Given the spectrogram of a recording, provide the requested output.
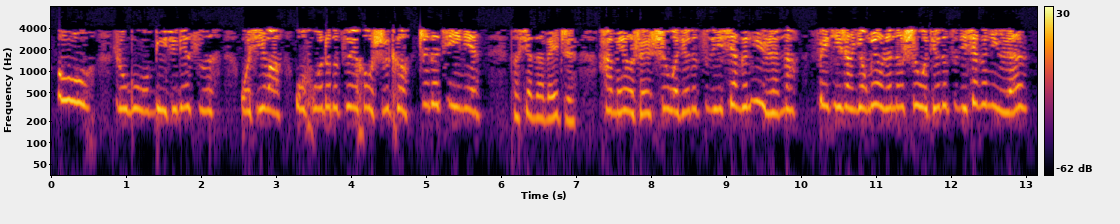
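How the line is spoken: Wailing shout. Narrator (Chinese): 他嚎啕大哭，接着又大喊道

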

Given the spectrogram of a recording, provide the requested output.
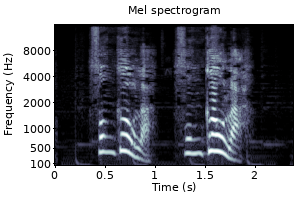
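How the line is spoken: Frightened shout. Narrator (Chinese): 皇帝心里害怕，大声喊道

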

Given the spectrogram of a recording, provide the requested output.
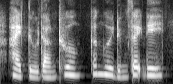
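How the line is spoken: Soft sighing. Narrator (Vietnamese): Đạo Huyền Chân Nhân khẽ thở dài bảo

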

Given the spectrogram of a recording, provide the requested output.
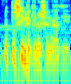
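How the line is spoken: Cheerful, ringing voice. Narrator (Spanish): dijo el recién llegado con una voz alegre, sonora

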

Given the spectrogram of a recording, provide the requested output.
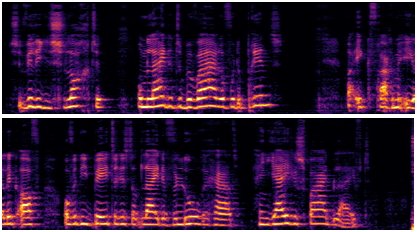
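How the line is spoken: Sobbing. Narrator (Dutch): snikte

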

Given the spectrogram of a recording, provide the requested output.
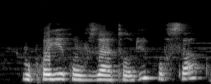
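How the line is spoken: Growled. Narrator (French): gronda Delic

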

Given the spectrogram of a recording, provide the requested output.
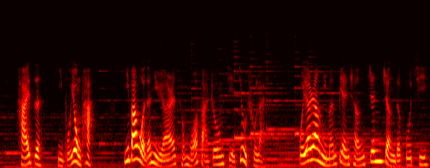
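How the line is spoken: King, relieved and laughing. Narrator (Chinese): 国王终于释怀了，笑着说

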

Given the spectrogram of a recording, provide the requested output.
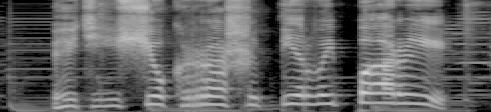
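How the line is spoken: Exclaimed. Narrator (Russian): воскликнул сапожник

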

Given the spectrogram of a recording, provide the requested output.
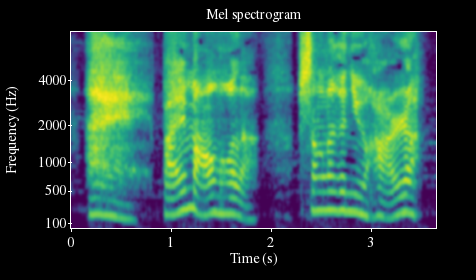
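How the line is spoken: Sighing old woman. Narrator (Chinese): 同事的这个婆婆啊，就在外面叹气呀，说

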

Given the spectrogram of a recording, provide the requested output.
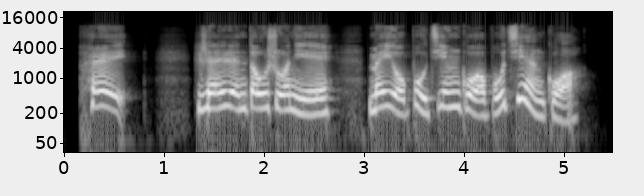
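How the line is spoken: Laughing. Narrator (Chinese): 贾母笑道

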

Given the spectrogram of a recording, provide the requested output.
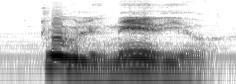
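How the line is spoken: Boy exclaiming. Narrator (Spanish): exclamó el muchacho

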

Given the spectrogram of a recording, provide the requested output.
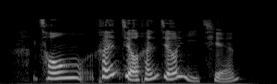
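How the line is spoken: Laughing. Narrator (Chinese): 米拉笑着说

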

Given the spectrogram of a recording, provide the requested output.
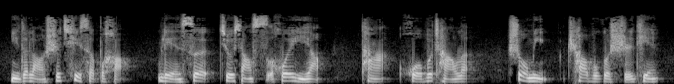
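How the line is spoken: Hushed whisper. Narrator (Chinese): 季贤压低声音，悄悄对列子说

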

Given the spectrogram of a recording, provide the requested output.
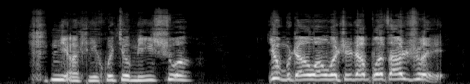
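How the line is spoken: Crying. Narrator (Chinese): 他哭着说

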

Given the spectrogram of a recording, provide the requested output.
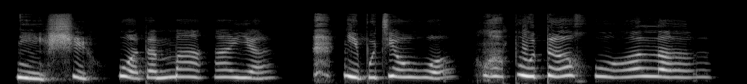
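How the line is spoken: Sobbing. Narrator (Chinese): 呜呜咽咽的哭起来，说道

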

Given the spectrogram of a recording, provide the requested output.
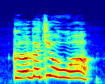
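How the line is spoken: Tearful, pleading voice. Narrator (Chinese): 陈虎哭丧着脸说

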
